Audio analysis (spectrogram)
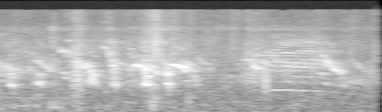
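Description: Broiler chickens clucking softly in a group in cold weather, several short overlapping clucks and murmurs, fairly close with a quiet hum of background.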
